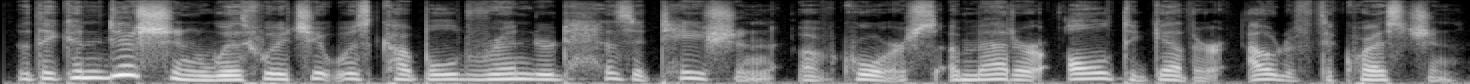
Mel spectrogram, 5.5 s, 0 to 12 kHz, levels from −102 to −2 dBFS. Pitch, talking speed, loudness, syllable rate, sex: 200 Hz, 205 wpm, -19 LUFS, 6.4 syllables/s, female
